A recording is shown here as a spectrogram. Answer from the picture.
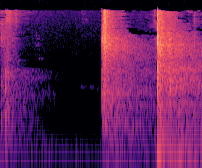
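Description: A basketball hitting hard twice, about a second in and again half a second later, as a shot drops and bounces on the hardwood gym floor. Each thud echoes in the large hall.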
